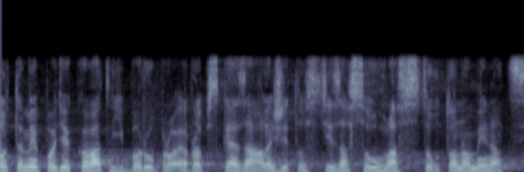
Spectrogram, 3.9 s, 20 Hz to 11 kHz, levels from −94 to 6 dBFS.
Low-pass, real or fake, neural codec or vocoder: 7.2 kHz; real; none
